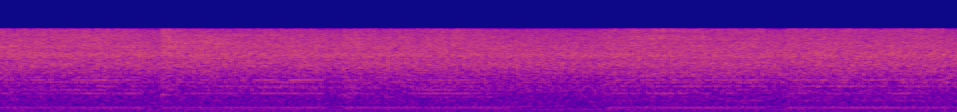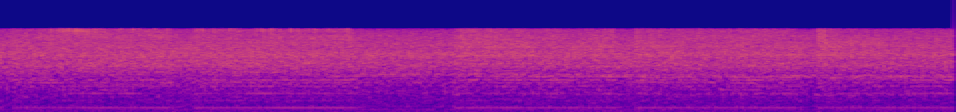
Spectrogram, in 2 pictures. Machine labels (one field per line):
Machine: slide rail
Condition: abnormal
